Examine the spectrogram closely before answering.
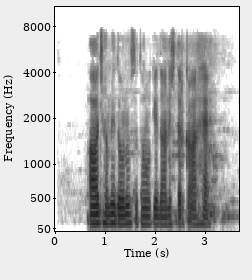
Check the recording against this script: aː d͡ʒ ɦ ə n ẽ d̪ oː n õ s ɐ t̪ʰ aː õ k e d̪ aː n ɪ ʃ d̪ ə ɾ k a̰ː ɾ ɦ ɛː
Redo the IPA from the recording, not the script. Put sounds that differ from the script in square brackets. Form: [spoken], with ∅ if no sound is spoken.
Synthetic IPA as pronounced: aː d͡ʒ ɦ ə [m] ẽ d̪ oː n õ s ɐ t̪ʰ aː õ k e d̪ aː n ɪ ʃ d̪ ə ɾ k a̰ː ɾ ɦ ɛː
